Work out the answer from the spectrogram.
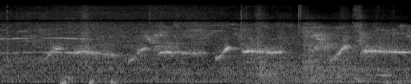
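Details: Emu chick giving a series of clear whistled peeps, each rising briefly then holding level, about one every half second, over a soft hissing background.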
